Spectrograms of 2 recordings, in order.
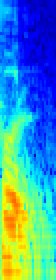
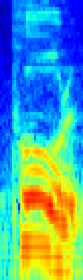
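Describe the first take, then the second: First: It starts with an f made with lip and teeth. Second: It starts with a puff made with both lips. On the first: It sounds like the English word for a silly person. The speaker calls it wrong. "এই ফুল মানে কিন্তু ওই যে বোকার যে ফুল" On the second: It means flower. The speaker calls it right. "এটা ফুল"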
